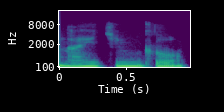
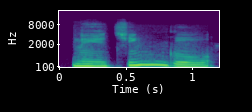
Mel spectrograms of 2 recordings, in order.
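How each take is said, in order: First: The first word is two vowels, 'nai'. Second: The first word is a single vowel, 'ne'. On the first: The speaker calls it wrong. "Bukan joy cinggu atau nai cinggu" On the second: The speaker calls it right. "atau ne cinggu"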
